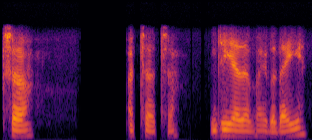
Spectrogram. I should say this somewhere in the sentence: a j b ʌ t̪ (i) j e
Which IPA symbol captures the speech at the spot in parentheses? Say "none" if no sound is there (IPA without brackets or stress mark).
a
